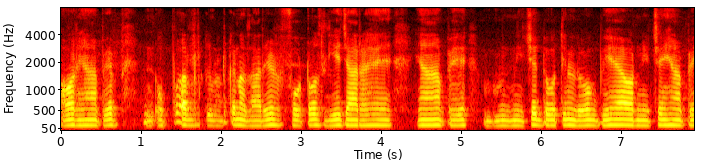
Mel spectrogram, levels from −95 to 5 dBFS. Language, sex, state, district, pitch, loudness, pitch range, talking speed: Hindi, male, Chandigarh, Chandigarh, 130 Hz, -20 LUFS, 125-135 Hz, 165 wpm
